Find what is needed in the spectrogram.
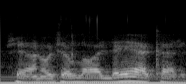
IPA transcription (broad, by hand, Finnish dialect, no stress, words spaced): sehæn olʲ selːɑel leækærki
